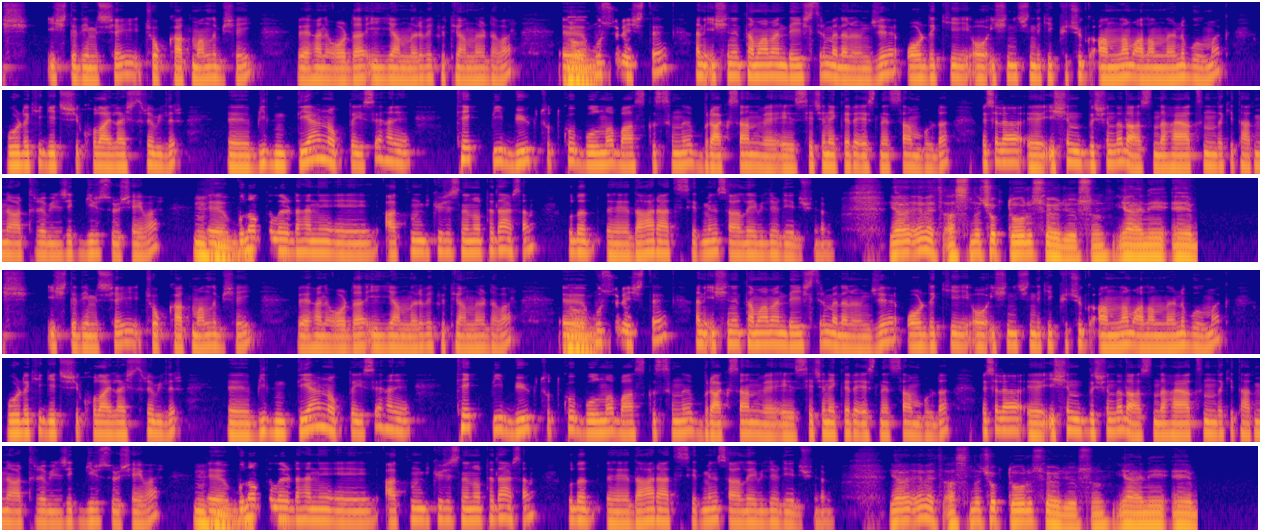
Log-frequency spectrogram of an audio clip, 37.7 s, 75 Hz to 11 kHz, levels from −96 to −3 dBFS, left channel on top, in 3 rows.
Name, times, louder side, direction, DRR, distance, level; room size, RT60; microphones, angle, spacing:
voice 1, 0.0-2.5 3.0-5.1 5.6-12.2 12.6-14.4 14.8-16.7 17.1-22.1 22.4-26.7 27.2-30.5 30.8-33.5, left 1 dB, 5° left, 0.4 m, -29 dB
voice 2, 5.6-6.0 27.1-27.5 33.7-37.1, left 2 dB, 60° left, 1.0 m, -26 dB
head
